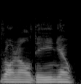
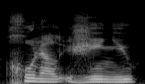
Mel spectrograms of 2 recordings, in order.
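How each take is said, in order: First: The name is said with English sounds. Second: The name is said with Brazilian Portuguese sounds. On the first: The speaker calls it wrong. "is not pronounced" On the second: The speaker calls it right. "It is"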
